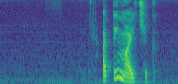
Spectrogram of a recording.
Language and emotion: Russian, neutral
